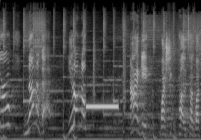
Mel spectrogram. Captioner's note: beep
